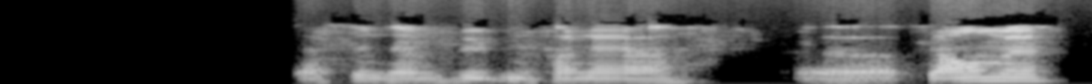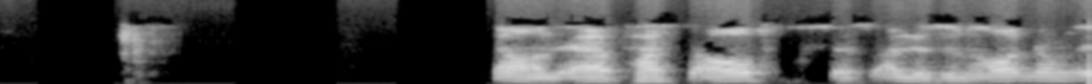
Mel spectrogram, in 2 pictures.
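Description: An older man speaks calmly over an online call, pausing between phrases.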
